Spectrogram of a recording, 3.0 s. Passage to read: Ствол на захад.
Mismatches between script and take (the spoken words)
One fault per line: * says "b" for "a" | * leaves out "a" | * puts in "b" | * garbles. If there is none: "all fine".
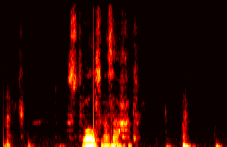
all fine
